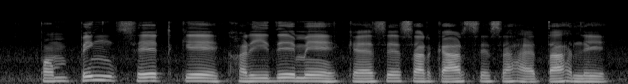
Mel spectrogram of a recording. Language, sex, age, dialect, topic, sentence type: Magahi, male, 18-24, Western, agriculture, question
